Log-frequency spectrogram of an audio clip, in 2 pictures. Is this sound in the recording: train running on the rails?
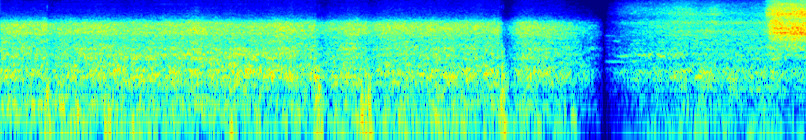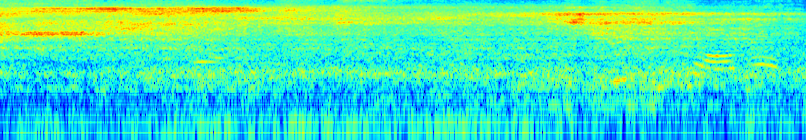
yes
